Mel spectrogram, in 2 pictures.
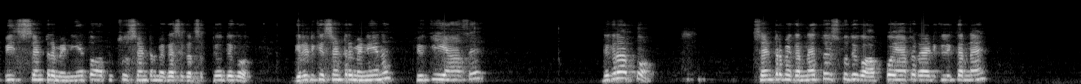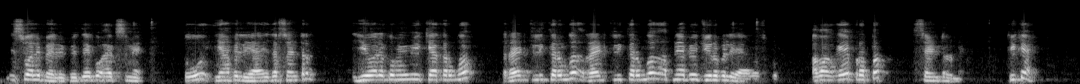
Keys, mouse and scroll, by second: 1.3 alt+w, 2.9 alt+w, 20.9 alt+w.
